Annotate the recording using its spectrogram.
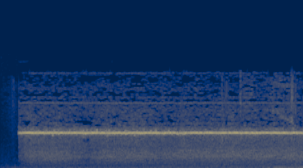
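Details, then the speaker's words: Tinnitus simulation: steady high-pitched ringing tone over faint hiss, representing constant ringing in the ears, described as a symptom rather than a disease. "not a teapot that is tinnitus ringing oh it's your ringing in the ears actually different kinds of sounds"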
